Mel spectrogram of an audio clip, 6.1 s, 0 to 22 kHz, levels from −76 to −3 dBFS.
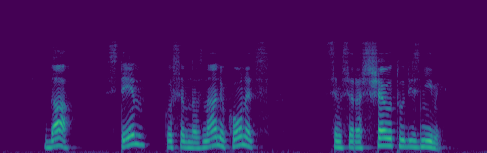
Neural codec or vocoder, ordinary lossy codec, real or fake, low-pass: none; none; real; 7.2 kHz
